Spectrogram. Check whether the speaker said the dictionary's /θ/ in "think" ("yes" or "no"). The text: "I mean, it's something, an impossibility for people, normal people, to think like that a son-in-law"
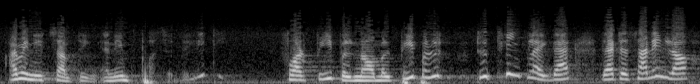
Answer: no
